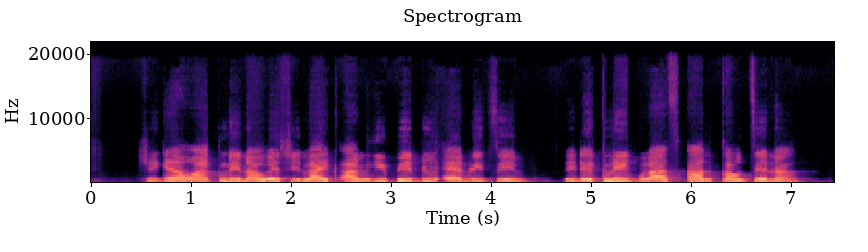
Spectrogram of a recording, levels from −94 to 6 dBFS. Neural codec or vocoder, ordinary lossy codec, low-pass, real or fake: codec, 44.1 kHz, 2.6 kbps, DAC; none; 19.8 kHz; fake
